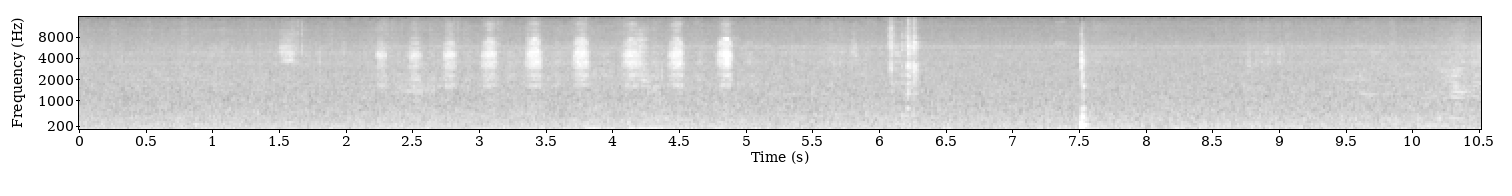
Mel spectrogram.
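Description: A bird calling a rapid series of about a dozen harsh notes, about three a second, growing louder before stopping. A few seconds later comes a single sharp knock, the loudest sound.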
